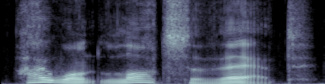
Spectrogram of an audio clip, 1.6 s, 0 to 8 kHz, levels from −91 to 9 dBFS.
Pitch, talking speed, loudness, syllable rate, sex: 130 Hz, 185 wpm, -16 LUFS, 3.7 syllables/s, male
